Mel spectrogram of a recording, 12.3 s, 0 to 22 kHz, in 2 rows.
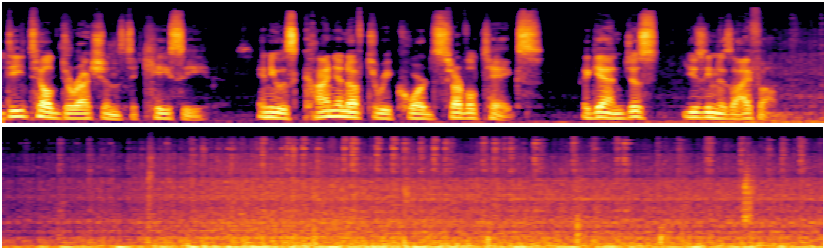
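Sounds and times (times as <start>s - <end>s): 
speech: 0.0s - 6.0s
old Farmall Model A farm tractor engine running on a farm: 4.1s - 12.3s.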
